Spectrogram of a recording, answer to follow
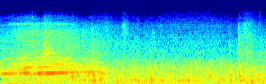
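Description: Riding noise from an electric bike on a sidewalk: a steady low rumble of wind and tyres, with a short, slightly rising whine during the first second.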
